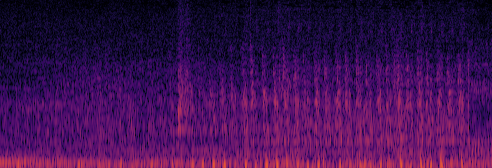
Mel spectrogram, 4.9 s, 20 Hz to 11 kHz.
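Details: Honda Future 125 motorcycle with a seized (lột dên) engine. At idle, a sharp, rapid metallic tap rides on every turn above the putter. Connecting rod bearing knock.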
